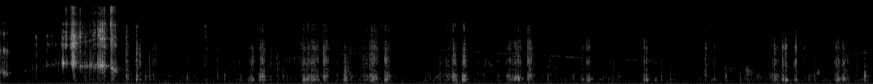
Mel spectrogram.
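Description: Tyrrells Raspberry Bellini crisps are crunched and chewed close to the mouth, with a loud burst of bites at the start followed by a steady run of sharp, crackly crunches.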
